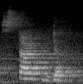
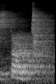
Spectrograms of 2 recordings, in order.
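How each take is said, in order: First: The word ends with a plain d sound. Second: The word ends with a plain t sound. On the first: "we use the d, start d ... It sounds weird" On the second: "We change the ed to t. So we say start. It sounds weird"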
